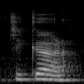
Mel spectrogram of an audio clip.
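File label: Santali female smooth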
